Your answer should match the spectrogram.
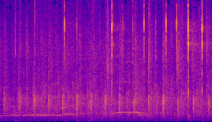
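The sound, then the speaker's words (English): An audience claps steadily for a few seconds to thank the Connect group leaders, a dense patter of many hands with scattered sharper claps, while a couple of sustained tones, like whistles or cheers, ring briefly over it. “So, everybody, let's just give them all a clap, everybody.”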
